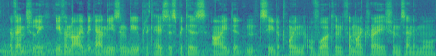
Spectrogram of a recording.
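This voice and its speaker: A man with a fairly low pitch talks at a fairly quick pace with hardly any pauses. His intonation is monotone and flat, over noticeable background noise. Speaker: gaming YouTuber. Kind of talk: documentary-style retrospective narration.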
